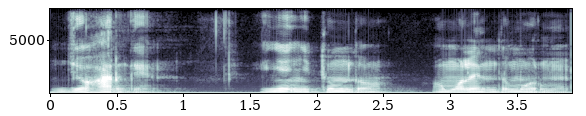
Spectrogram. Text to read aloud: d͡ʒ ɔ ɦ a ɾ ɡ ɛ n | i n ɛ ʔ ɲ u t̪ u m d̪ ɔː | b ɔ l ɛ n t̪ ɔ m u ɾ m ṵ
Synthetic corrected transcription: d͡ʒ ɔ ɦ a ɾ ɡ ɛ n | i ɲ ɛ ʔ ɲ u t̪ u m d̪ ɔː | m ɔ l ɛ n d̪ ɔ m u ɾ m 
